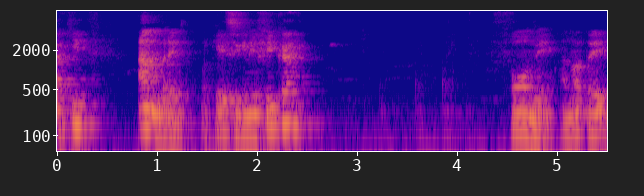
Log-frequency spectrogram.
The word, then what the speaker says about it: hambre: Escrevemos com H, mas não pronunciamos H.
